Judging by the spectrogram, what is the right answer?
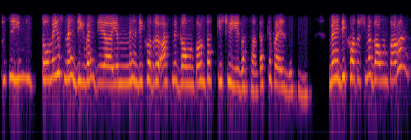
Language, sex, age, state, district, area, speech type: Kashmiri, female, 30-45, Jammu and Kashmir, Pulwama, rural, conversation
